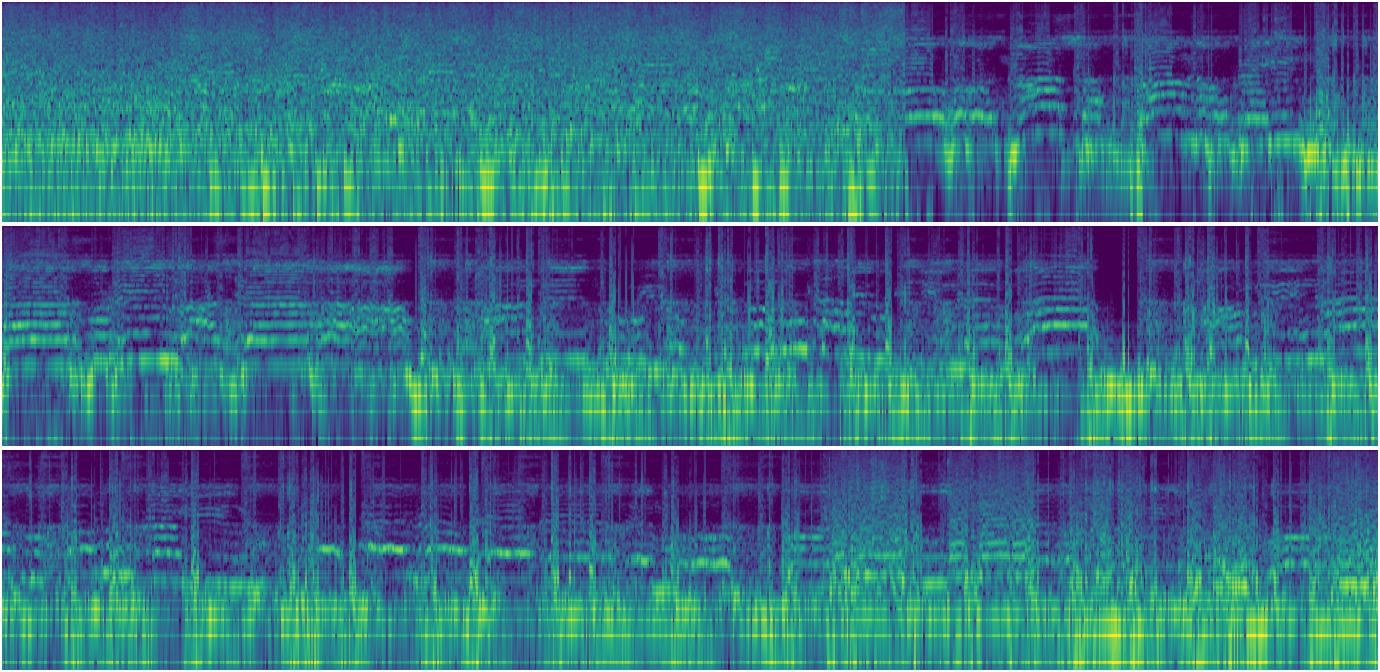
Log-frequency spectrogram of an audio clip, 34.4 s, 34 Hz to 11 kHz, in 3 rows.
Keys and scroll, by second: 7.4 Page_Down.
